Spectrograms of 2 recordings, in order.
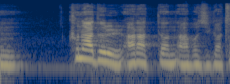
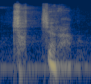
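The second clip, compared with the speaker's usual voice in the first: whisper; 6 dB quieter than usual. Real, not acted. Answering his own question softly.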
